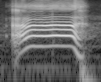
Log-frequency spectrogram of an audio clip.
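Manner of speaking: sudden sharp high yelp; startled high yelp. Real, not acted. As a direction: yelp out in surprise. Sudden yelp while raiding.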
